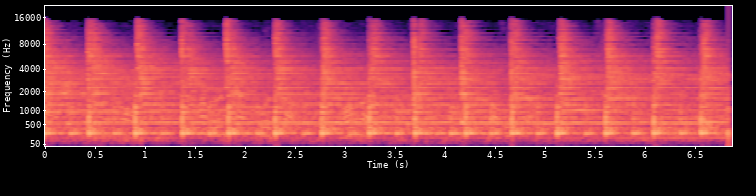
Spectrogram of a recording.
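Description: Temple-procession music: a steady beat of drum and cymbal strokes, about two a second, over sustained pitched tones.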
